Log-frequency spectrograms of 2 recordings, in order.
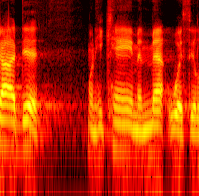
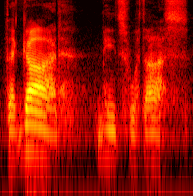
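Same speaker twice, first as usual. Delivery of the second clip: ordinary delivery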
